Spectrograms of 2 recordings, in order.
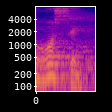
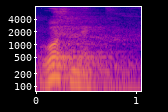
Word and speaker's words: gozne: Gozne, no goce, gozne. Se escribe G-O, ¿sí? Z-N-E, gozne.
